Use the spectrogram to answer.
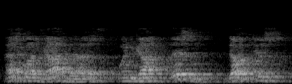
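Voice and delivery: loud, high, urgent preacher; impassioned preaching, rising in pitch and volume; full-force preaching. Real, not acted. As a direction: drive it home to the congregation, building to a peak.

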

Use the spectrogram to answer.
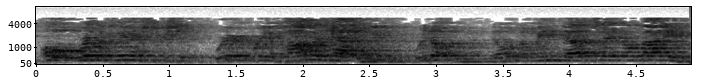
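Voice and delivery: imitating a worked-up church lady, high and loud; loud, high-pitched retold apology; retold flustered outburst. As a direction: blurt it out as the overwhelmed woman. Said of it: "She, she just screamed".

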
